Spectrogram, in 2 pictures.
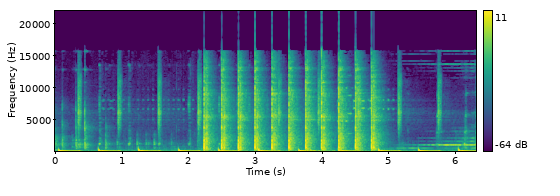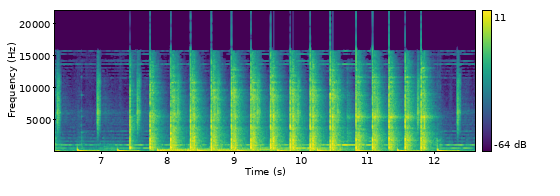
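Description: Hammer taps a snap ring onto a bearing during a Toyota W58 five-speed transmission rebuild, with steady rhythmic metallic blows in close, even bursts and a brief pause partway through.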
